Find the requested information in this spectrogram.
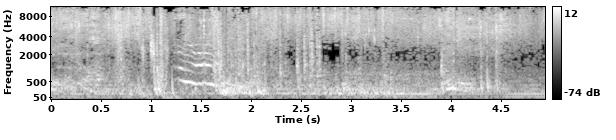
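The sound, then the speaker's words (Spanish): Blows and crashes from a fistfight in a 1991 action crime film. A few dull thuds and sharp smacks land amid scuffling noise, with a louder cluster of hits near the start and another impact toward the end. “Dino lucha ágilmente contra Richie, esquivando todos los golpes que intenta darle y propinándole una soberana paliza.”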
